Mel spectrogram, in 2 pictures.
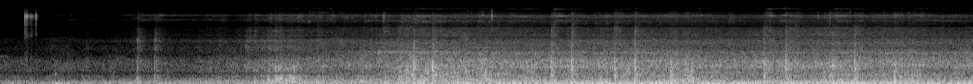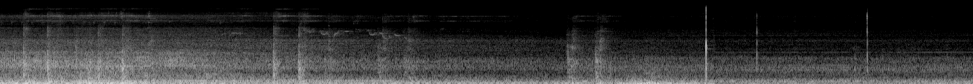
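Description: CrossCountry Voyager diesel multiple unit running past along the platform: its engines and wheels on the rails build up about three seconds in, are loudest for several seconds, then fade away. Near the end come a few sharp clicks.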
